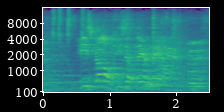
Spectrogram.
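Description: Live church worship band music with a woman's voice over it.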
